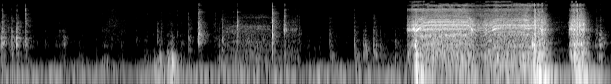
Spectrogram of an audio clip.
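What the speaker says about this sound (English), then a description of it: "if you're doing it with the drill, have it on a very low torque setting" A cordless drill on a low torque setting drives small screws into a Dirt Devil Endura Express vacuum housing, with light plastic handling clicks before a loud, close whirring burst of about a second and a brief second spin.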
